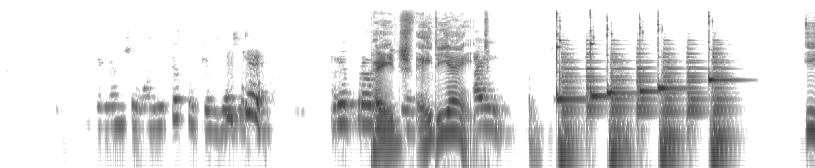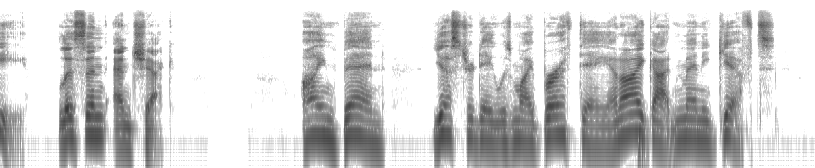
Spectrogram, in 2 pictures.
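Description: A woman speaks through an online call.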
